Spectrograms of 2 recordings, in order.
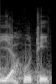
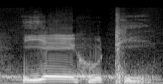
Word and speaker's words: Yehudi: orang banyak berkata Yahudi membacanya bukan Yahudi tetapi yehudi loh saya ngerti seperti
